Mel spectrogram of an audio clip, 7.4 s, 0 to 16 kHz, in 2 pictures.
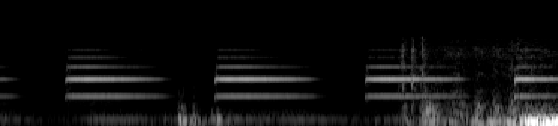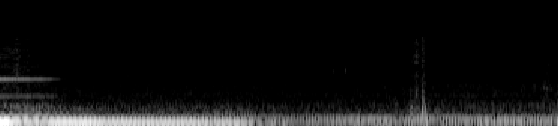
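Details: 2010 Hyundai Genesis 3.8 Track Edition with an intermittent no-start: door chimes, then a short crank; the engine catches promptly and settles into a steady idle after the door is opened and closed; this time a normal start.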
